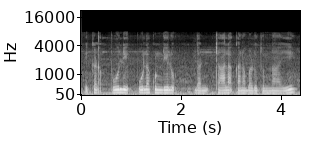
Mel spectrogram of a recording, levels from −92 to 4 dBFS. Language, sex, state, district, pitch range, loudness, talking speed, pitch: Telugu, male, Telangana, Hyderabad, 110-130 Hz, -14 LUFS, 80 wpm, 115 Hz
